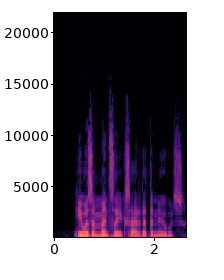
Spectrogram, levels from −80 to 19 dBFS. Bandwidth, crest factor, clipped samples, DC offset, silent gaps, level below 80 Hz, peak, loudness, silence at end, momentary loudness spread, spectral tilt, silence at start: 12.5 kHz; 18 dB; under 0.1%; under 0.1%; none; -50 dBFS; -2 dBFS; -18 LUFS; 0.1 s; 11 LU; -6.5 dB/octave; 0.4 s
